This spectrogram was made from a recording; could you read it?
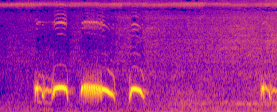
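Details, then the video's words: Eurasian collared dove used to stir silent spotted doves into song coos steadily: short, long and short notes, then a pause, and a new phrase begins at the end. "Derkuku gacor cocok untk memancing tekukur bahan yg malas bunyi"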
